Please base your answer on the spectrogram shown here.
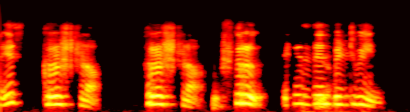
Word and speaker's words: Krishna: okay they use right so actually the Sanskrit pronunciation is in between so region wise the difference you will find Krishna Krishna right but actual pronunciation is Krishna Krishna it is in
